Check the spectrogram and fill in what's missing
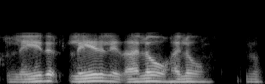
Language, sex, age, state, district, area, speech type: Telugu, male, 18-30, Telangana, Mahbubnagar, rural, conversation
